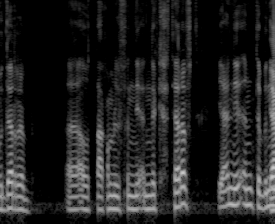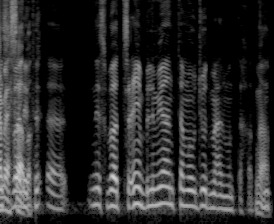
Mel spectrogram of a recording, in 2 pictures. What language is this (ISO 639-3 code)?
ara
